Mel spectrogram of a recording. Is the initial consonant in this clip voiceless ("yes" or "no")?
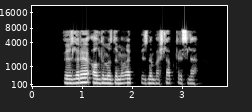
no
